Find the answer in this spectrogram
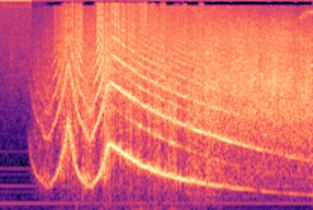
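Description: Fire engine siren: two quick rising-and-falling whoops, then one long tone sliding slowly down in pitch.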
